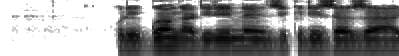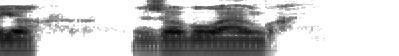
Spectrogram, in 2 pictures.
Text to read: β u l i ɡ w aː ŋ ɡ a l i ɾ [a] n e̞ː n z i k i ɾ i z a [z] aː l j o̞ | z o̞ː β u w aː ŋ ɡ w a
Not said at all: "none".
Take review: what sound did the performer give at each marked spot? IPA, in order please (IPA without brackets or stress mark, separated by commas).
i, z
